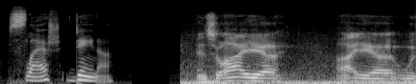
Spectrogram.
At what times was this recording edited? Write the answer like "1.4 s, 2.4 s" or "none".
1.9 s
